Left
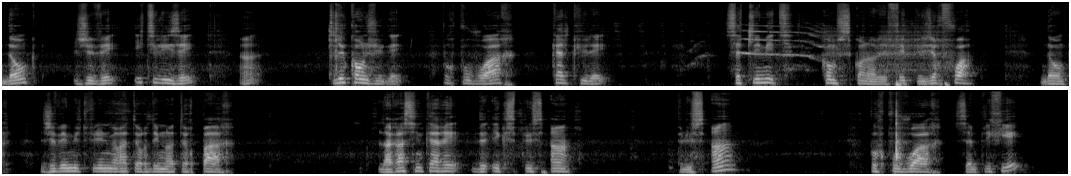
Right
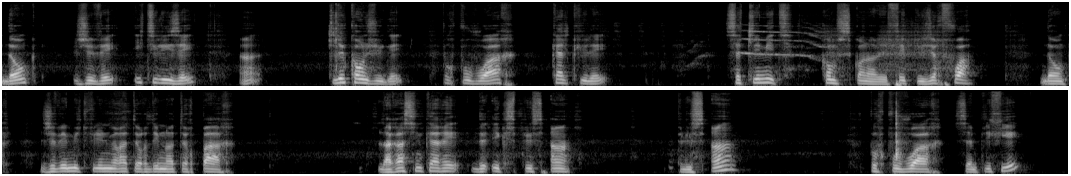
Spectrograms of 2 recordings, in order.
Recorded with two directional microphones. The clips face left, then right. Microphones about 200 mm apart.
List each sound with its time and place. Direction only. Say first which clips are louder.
0.0 s speech: right 7 dB; 50° right (ahead or behind)
7.2 s speech: right 7 dB; 50° right (ahead or behind)
14.4 s speech: right 7 dB; 50° right (ahead or behind)
17.4 s speech: right 7 dB; 50° right (ahead or behind)
19.1 s writing: right 6 dB; 50° right (ahead or behind)
19.7 s speech: right 8 dB; 50° right (ahead or behind)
